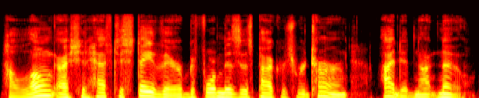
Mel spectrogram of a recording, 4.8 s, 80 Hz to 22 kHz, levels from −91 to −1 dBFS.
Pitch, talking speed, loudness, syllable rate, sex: 135 Hz, 200 wpm, -17 LUFS, 4.8 syllables/s, male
